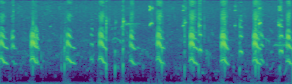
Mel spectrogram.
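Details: Short, sharp, squeaky yelps from Eurasian coots come in quick succession, roughly two or three each second, the notes overlapping as several birds call at once.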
